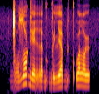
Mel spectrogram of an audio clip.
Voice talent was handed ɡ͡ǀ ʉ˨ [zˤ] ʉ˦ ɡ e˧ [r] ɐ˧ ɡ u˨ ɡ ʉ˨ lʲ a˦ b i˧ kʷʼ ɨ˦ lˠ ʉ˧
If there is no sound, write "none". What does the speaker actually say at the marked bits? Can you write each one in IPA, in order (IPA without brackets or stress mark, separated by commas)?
zˤ, r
